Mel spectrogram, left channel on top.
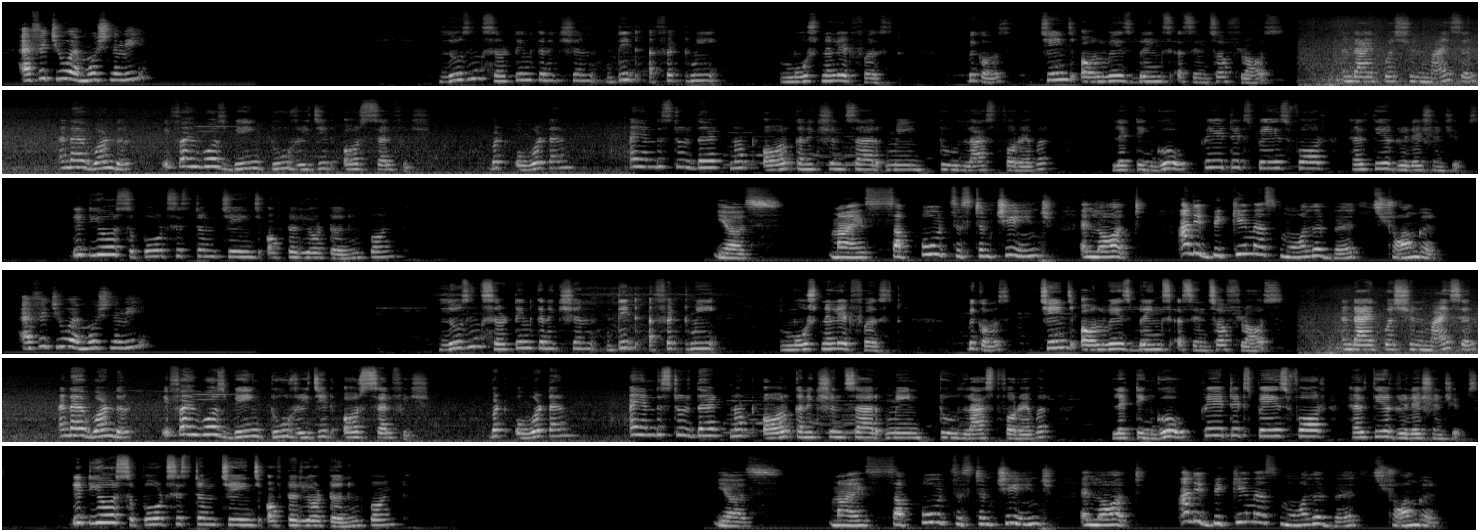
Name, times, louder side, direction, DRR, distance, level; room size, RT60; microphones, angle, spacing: voice 1, 0.2-1.5 36.6-37.3 37.8-40.0 40.3-40.9 41.3-43.9, left 2 dB, 35° left, 1.0 m, -26 dB
voice 2, 4.4-7.2 7.8-8.9 9.7-10.1 10.4-12.8 13.4-14.8 15.3-16.1 16.4-19.0 19.6-20.5 21.0-25.2 25.9-29.5 30.2-33.5, right 4 dB, 50° right, 0.5 m, -27 dB
sound 1, 12.9-21.0, left 1 dB, 10° left, 0.8 m, -45 dB
4.6 x 4.1 x 2.6 m
head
